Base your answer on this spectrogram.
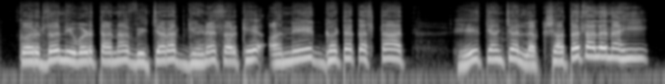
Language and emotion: Marathi, surprised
